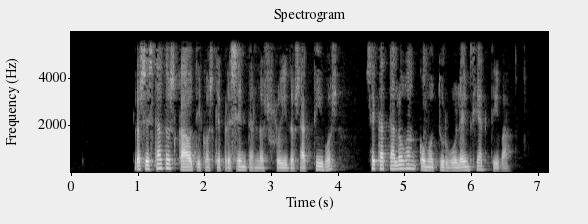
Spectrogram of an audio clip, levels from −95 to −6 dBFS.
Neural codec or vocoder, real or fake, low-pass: none; real; 5.4 kHz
